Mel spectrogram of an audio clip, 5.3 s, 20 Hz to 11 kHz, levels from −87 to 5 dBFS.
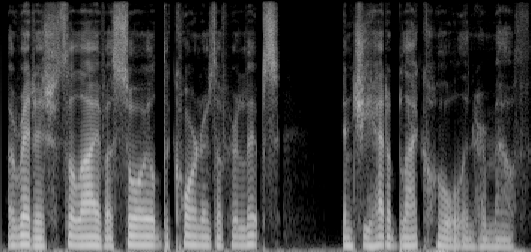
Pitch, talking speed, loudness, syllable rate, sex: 105 Hz, 205 wpm, -20 LUFS, 5.1 syllables/s, male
